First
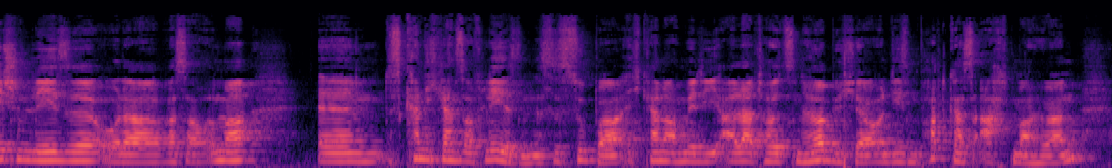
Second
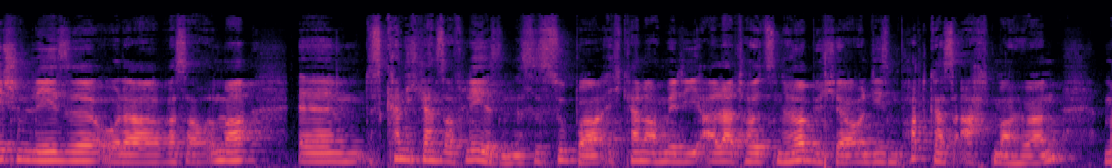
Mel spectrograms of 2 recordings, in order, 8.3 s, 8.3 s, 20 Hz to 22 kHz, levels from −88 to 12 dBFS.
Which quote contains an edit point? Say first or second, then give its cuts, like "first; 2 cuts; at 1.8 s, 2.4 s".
second; 1 cut; at 2.2 s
